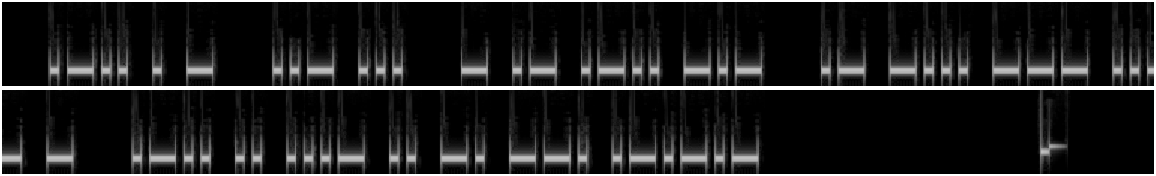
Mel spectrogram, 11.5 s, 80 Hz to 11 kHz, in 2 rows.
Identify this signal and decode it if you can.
Morse code, heard as a keyed tone, about 28 wpm, 700 Hz. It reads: LET US TALK ABOUT LIVING.
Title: Sentences from Top 1100 Words 28wpm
